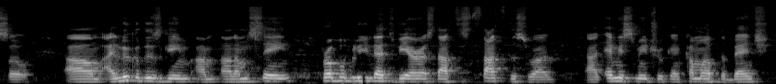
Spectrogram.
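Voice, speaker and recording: A man's voice: mid-range voice, darkish tone. Man, football talk show host, rambling, lots of ums, repeats himself. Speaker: podcast host. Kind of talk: casual football chat.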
